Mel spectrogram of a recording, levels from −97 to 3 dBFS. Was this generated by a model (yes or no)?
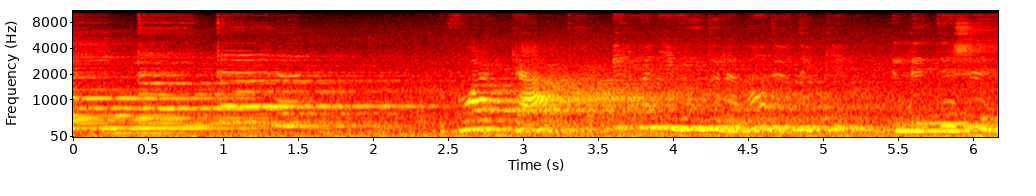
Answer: no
